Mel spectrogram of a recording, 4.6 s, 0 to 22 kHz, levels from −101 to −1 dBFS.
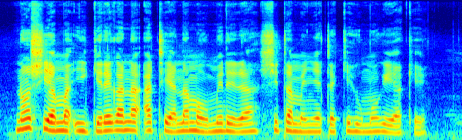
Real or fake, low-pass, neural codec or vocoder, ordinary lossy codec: real; none; none; none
